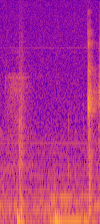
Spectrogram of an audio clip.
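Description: A pause with a couple of soft low knocks, then one sharp click near the end, a tongue or mouth click just before talking resumes.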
